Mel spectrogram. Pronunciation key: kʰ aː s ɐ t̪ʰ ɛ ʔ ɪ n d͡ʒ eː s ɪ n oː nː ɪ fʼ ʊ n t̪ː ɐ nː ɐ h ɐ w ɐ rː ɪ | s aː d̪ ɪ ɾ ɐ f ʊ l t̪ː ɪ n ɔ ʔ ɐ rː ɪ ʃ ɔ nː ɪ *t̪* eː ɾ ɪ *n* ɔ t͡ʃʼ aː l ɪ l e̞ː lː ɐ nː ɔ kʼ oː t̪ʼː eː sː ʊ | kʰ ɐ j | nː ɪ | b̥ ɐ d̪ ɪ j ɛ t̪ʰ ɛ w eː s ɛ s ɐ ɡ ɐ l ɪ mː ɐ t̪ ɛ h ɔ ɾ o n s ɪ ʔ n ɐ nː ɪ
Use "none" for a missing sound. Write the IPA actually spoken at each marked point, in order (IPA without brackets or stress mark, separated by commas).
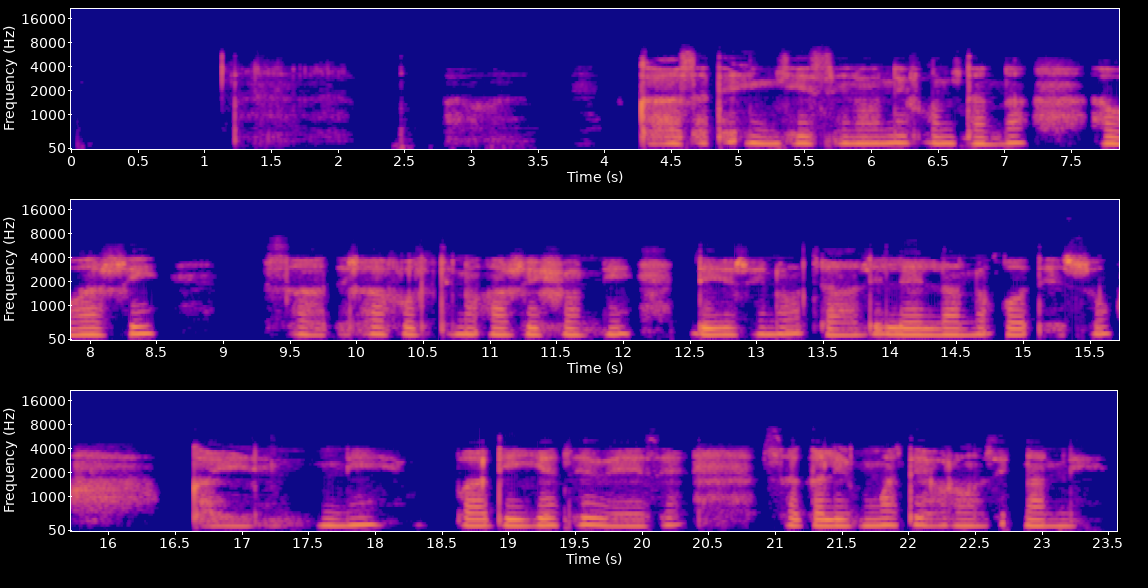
d̪, n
